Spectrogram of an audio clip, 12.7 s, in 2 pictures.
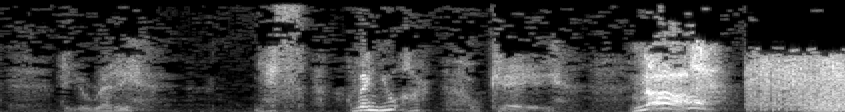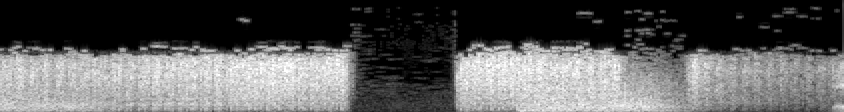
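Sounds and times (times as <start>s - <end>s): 
speech: 0.5s - 1.2s, 1.9s - 6.4s
grenade explosions: 5.6s - 9.0s, 9.8s - 12.6s
rapid gunfire: 5.6s - 9.0s, 9.8s - 12.6s.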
